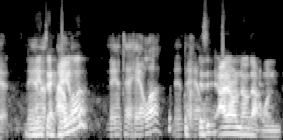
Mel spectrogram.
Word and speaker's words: Nantahala: Forest is Nan how do you say it Nantahala I don't know that one is it spell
